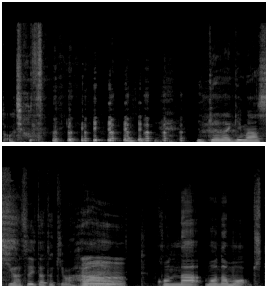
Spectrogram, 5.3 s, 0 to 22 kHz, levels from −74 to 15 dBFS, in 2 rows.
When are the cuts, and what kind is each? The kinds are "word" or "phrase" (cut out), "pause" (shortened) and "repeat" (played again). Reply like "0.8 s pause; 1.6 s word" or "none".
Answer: 4.1 s pause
